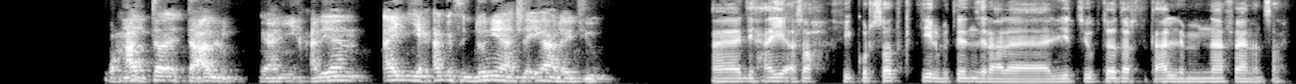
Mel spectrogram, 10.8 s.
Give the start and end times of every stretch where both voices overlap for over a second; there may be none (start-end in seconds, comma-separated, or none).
none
